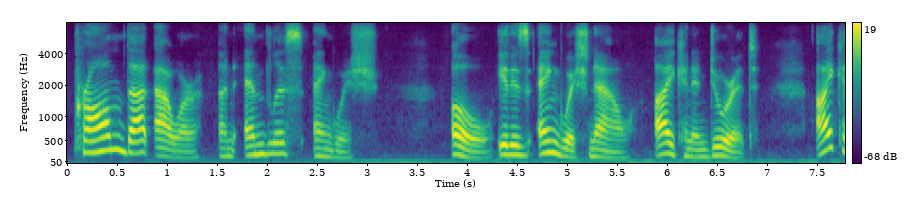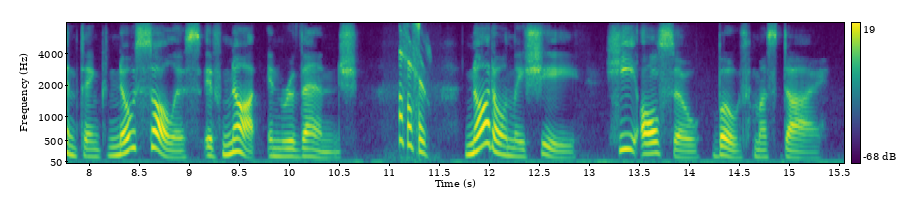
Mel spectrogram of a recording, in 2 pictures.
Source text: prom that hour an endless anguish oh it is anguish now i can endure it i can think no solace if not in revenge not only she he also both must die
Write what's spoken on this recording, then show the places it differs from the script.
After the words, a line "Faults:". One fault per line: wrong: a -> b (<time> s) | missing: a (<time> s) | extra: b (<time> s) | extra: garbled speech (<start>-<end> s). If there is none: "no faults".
prom that hour an endless anguish oh it is anguish now i can endure it i can think no solace if not in revenge not only she he also both must die
Faults:
no faults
